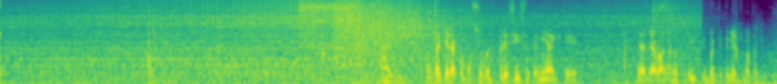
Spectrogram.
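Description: A spinning saw blade grinds loudly against metal.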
